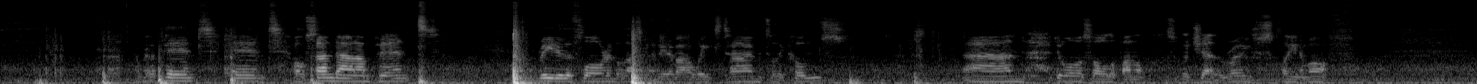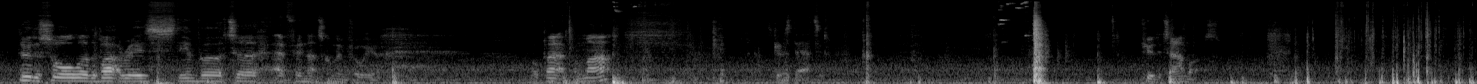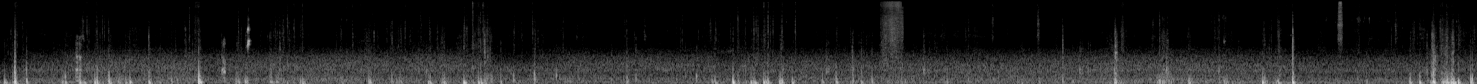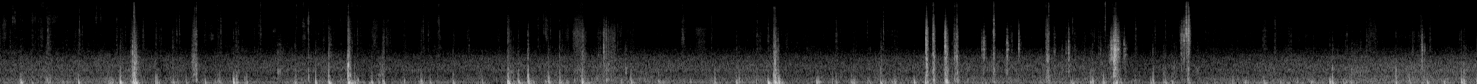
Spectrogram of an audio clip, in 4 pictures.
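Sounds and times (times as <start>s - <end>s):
rapid knocks and clatters: 4.2s - 5.5s, 6.3s - 6.7s, 25.2s - 59.0s
loud bangs: 5.1s - 5.5s
short squeaky blips: 31.8s - 32.2s.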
